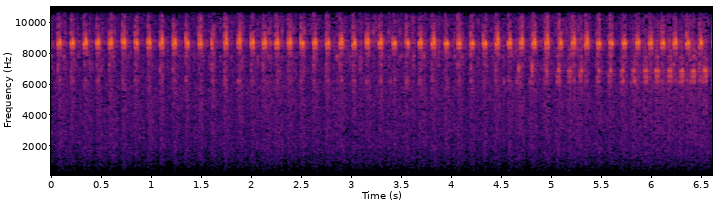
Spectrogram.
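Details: Night-time forest crickets sing a thin, high-pitched chirp, pulsing about three times a second in an even rhythm, with a second, slightly lower trill joining near the end against a gentle background hiss.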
